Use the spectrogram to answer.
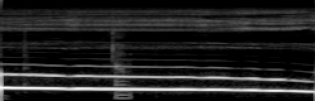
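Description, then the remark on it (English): A wolf lets out one long, sustained howl that holds a steady, clear pitch and slowly sinks toward the end, loud with no voices around it. “Is that a wolf? Yeah. It was spooky.”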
